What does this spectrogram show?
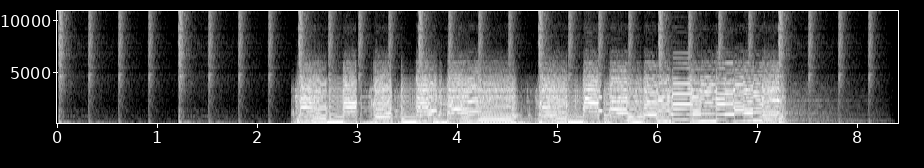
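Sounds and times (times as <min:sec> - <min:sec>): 
guitar licks: 0:02.4 - 0:08.1.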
